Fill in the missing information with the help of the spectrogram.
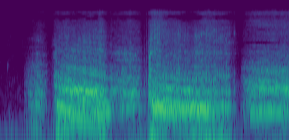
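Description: A tiger roars loudly in three deep, rasping bursts, the first two long and powerful, the last trailing off into a lower growl. No one speaks.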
